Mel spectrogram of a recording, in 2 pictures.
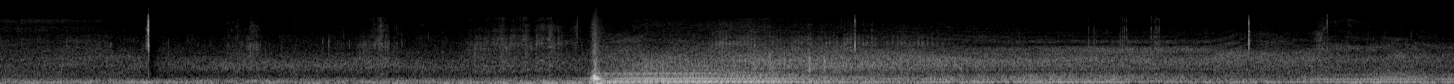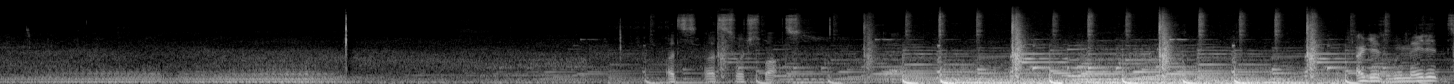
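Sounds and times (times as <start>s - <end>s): cars passing: 0.0s - 29.0s.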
